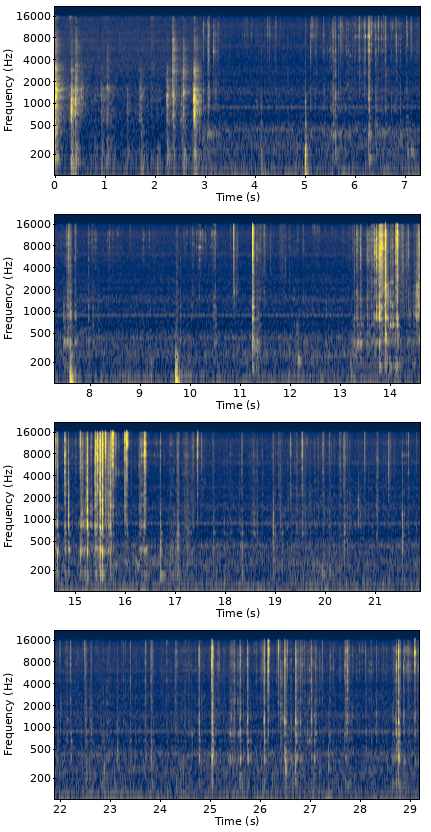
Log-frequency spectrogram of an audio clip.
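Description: Scattered clicks and clinks of metal CNC kit parts being handled: the Y-axis carriage on its rods and the aluminium T-slot bed plate being set on it. A busier run of clatter comes about halfway through, and more again near the end.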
